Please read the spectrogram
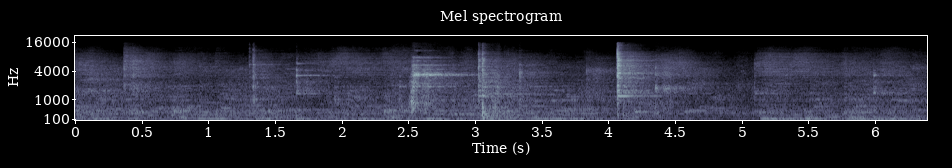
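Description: Heavy iron plate dumbbells of about 55 kg each clinking and knocking as they are picked up and brought onto the knees: several metallic clinks that ring briefly, the loudest about four seconds in. Background music plays underneath.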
